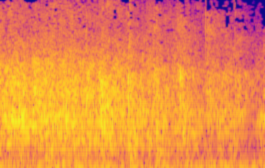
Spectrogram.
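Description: An audience applauds steadily after a scripture reading, a dense, even wash of many hands clapping that holds at a constant level for a few seconds with no voices over it.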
